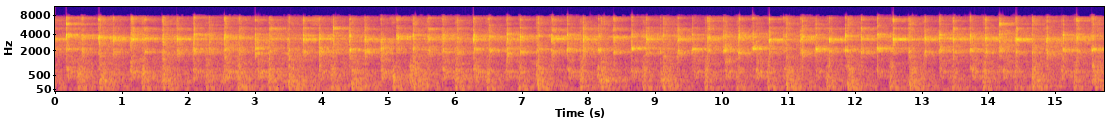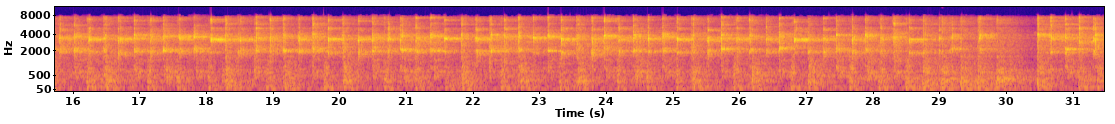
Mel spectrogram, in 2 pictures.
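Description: Wooden sticks clacked against one another by several percussionists in a fast, interlocking rhythm, a dense run of sharp wooden knocks that keeps up without a break.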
